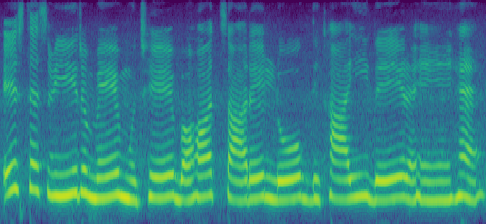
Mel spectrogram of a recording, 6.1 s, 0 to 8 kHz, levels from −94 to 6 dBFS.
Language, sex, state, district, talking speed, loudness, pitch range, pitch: Hindi, female, Madhya Pradesh, Katni, 110 wpm, -11 LUFS, 230-265 Hz, 245 Hz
